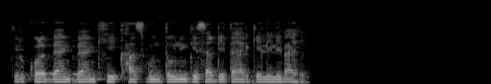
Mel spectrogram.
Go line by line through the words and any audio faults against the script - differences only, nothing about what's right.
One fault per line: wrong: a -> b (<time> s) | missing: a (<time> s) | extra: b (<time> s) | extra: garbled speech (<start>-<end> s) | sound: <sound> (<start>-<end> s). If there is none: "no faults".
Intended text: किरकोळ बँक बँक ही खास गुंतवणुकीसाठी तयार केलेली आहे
no faults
